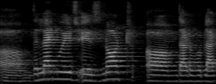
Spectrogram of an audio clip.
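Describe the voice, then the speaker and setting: A soft-spoken woman talks at a fairly low pitch. Audible room echo and noticeable background noise fill the recording. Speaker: student. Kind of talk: reflective monologue. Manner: halting.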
